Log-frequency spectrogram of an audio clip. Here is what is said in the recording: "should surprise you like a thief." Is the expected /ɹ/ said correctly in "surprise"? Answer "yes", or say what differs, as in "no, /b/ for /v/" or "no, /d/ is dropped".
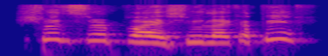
no, /l/ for /ɹ/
